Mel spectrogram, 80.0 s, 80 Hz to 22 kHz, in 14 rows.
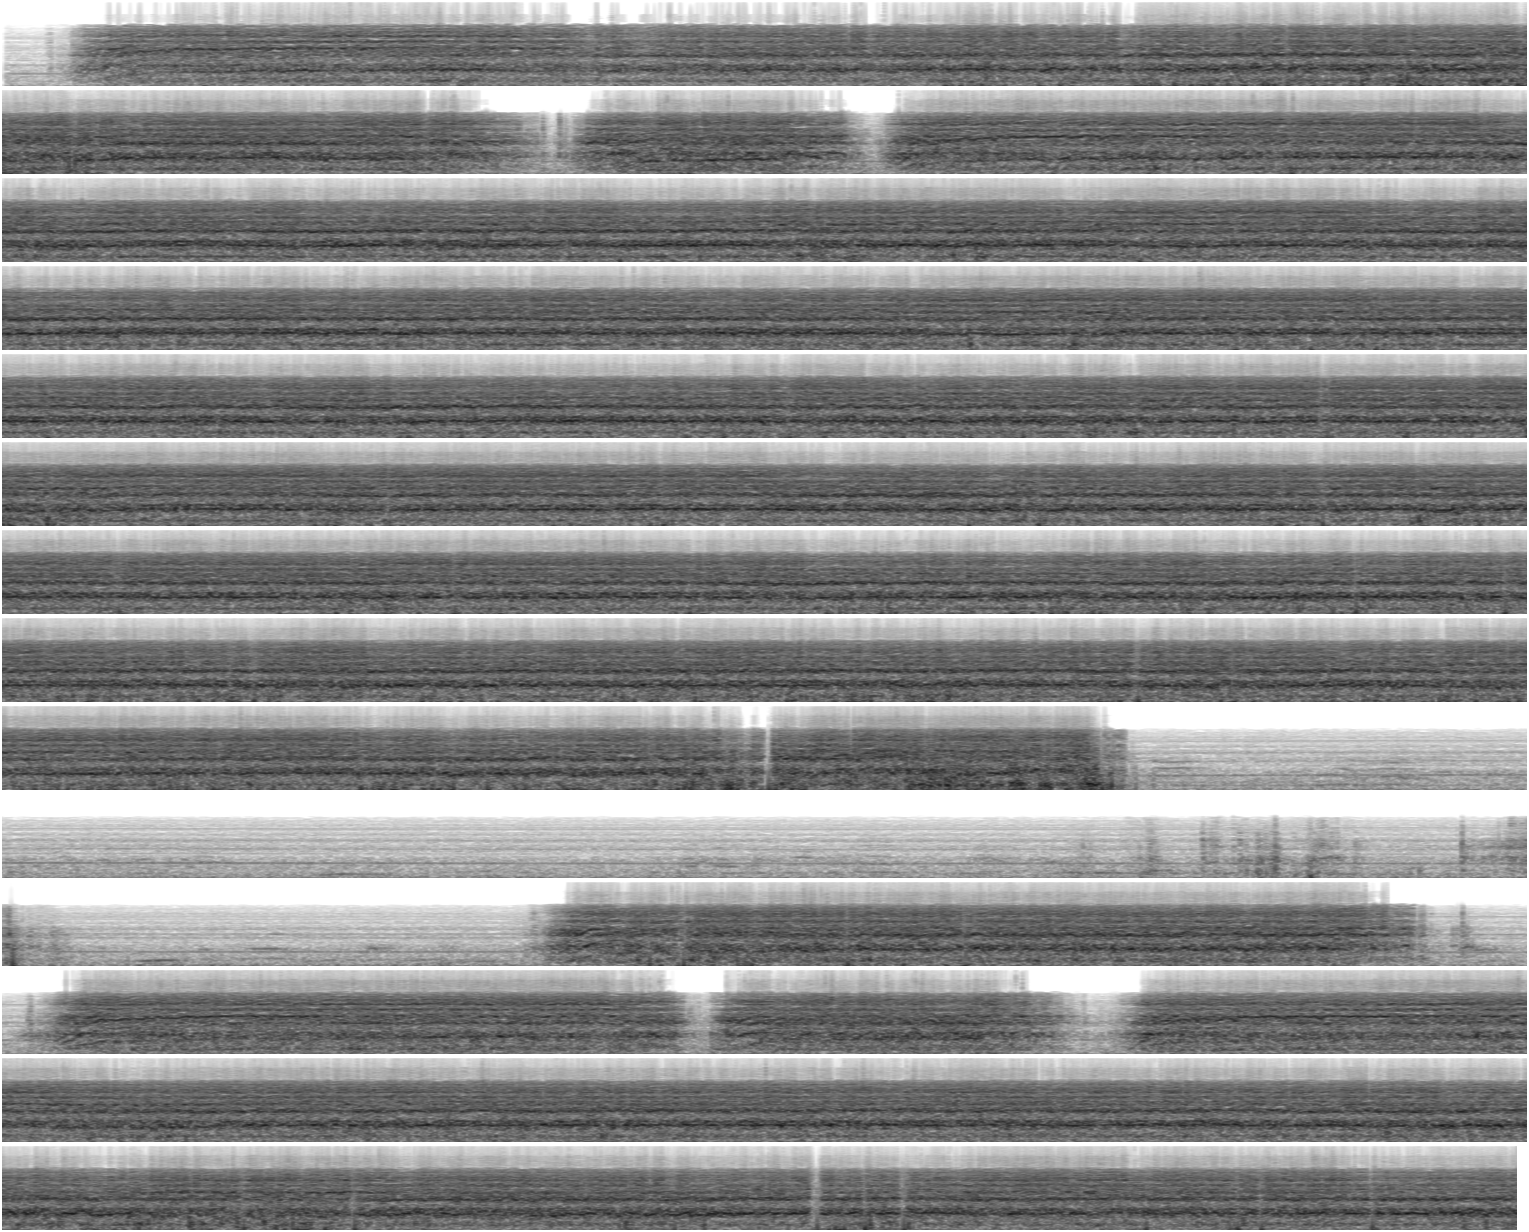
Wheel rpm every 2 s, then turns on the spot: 160, 210, 220, 150, 120, 220, 230, 230, 220, 230, 230, 230, 230, 230, 230, 230, 230, 230, 230, 230, 230, 220, 230, 230, 190, 10, 0, 0, 0, 60, 200, 120, 160, 130, 210, 230, 230, 220, 220, 230.
none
